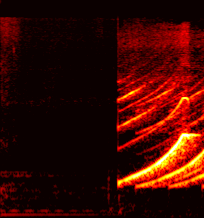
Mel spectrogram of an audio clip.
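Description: About a second of near silence, then a loud pitched tone with several overtones glides steadily upward for most of a second, like a rising siren-like whoop.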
